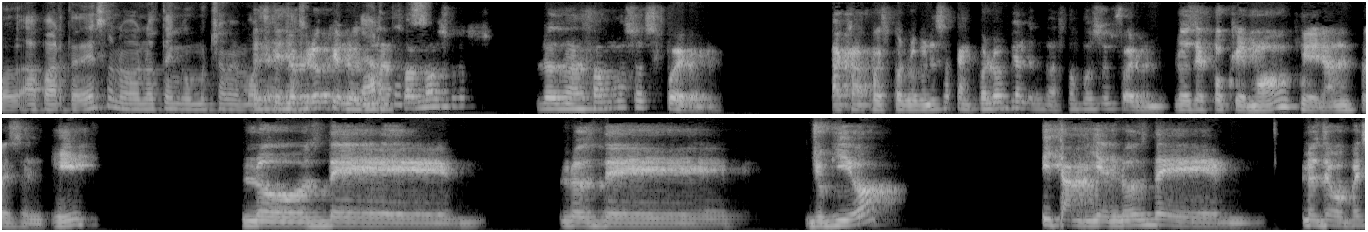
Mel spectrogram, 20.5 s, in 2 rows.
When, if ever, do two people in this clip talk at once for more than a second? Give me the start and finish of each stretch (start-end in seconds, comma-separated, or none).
1.9-3.3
